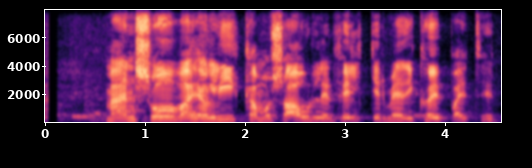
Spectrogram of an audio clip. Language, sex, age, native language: Icelandic, male, 12, Icelandic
